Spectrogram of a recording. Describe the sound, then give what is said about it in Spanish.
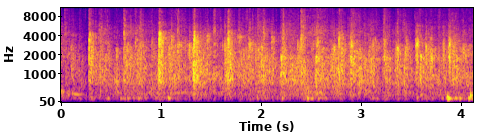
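A crowd applauds God during a sermon, a dense patter of many hands clapping at once with sharper individual claps popping out now and then, sustained throughout without any talking. “Un aplauso al que vive.”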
